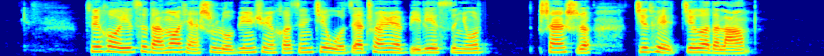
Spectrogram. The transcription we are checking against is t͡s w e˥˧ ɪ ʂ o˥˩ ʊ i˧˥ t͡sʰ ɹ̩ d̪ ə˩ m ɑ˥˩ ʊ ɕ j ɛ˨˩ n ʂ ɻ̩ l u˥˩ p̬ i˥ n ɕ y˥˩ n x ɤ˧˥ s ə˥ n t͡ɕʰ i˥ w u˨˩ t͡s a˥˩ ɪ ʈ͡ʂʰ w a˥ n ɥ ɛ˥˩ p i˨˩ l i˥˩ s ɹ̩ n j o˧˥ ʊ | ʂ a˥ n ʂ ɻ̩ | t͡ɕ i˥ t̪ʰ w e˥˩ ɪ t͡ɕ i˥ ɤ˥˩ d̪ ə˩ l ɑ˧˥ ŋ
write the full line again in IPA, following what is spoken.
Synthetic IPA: t͡s w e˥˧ ɪ x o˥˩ ʊ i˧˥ t͡sʰ ɹ̩ d̪ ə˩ m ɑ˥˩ ʊ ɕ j ɛ˨˩ n ʂ ɻ̩ l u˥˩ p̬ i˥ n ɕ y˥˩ n x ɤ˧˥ s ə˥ n t͡ɕʰ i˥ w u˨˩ t͡s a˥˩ ɪ ʈ͡ʂʰ w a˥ n ɥ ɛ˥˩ p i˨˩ l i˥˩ s ɹ̩ n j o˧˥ ʊ | ʂ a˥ n ʂ ɻ̩ | t͡ɕ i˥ t̪ʰ w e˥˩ ɪ t͡ɕ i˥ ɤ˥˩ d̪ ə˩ l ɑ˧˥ ŋ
